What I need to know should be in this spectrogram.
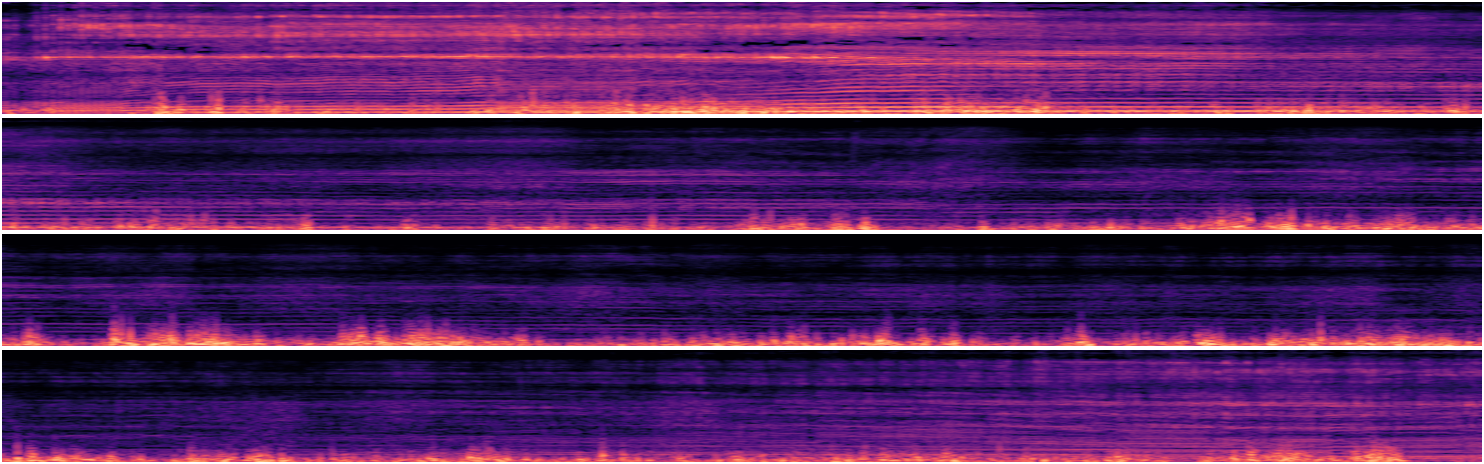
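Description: A model airplane's engine buzzes loudly, rising in pitch as it takes off, then drones on as the plane flies off into the distance.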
